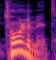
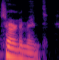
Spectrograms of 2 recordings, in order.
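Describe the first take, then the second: First: The first syllable sounds like 'tour'. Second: The first syllable does not sound like 'tour'. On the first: The speaker calls it right. "Spell the word tour, T O U R. Spell tournament. That's the fucking word" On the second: The speaker calls it wrong. "Everybody says tournament"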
